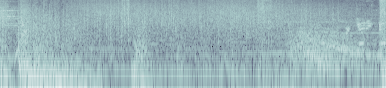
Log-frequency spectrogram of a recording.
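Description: Grenade explosions in a video game: several heavy booms go off in sequence, loud and close, with deep rumbling decay between them and continuous game noise underneath.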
